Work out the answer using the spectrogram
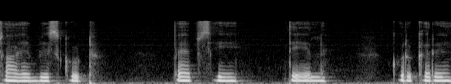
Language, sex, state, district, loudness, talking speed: Hindi, male, Uttarakhand, Tehri Garhwal, -15 LUFS, 80 wpm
